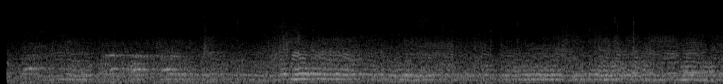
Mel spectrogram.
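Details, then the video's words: Honey bees at a hive entrance, a dense, steady buzzing hum of many wings with overlapping droning tones and no pauses. "Honeybee Hive Entrance"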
